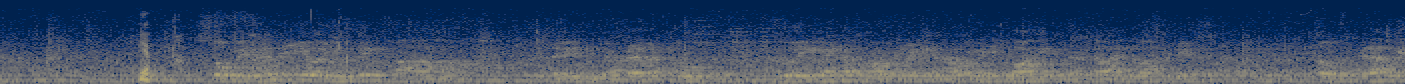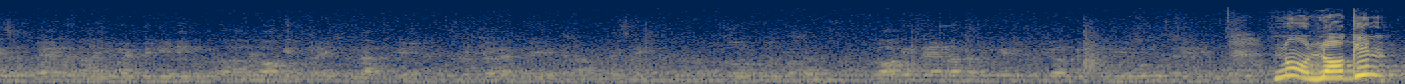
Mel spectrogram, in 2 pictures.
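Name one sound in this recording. A young woman speaks calmly through a microphone in a large hall.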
